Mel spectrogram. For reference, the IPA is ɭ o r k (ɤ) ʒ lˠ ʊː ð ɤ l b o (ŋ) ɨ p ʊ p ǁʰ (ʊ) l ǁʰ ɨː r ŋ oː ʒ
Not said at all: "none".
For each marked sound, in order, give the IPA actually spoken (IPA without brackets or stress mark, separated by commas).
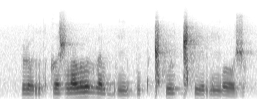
ɤ, ŋ, u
